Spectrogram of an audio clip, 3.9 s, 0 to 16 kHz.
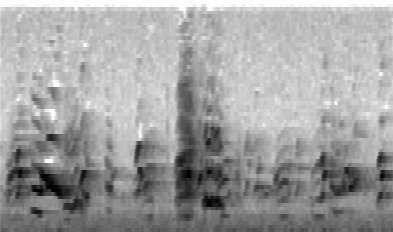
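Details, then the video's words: Rainbow Lorikeets eating tree violet berries in Melbourne, Victoria, in January 2021; a brief stretch of harsh overlapping screeching and chatter with one loud burst in the middle. "Rainbow Lorikeets feeding on tree violet berries"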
